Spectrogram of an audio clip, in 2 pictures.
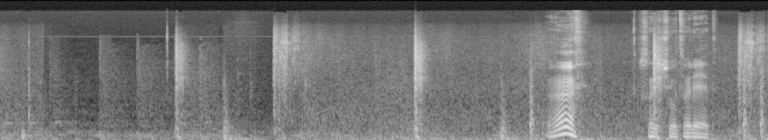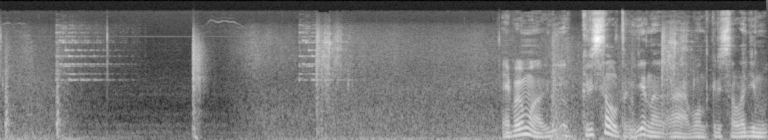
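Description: Cartoon fighters clash with short thuds and swooshes in a game.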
